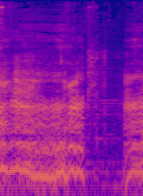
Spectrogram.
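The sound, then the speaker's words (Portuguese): A deep, rumbling animal-like growl holds steady for over a second, breaks off briefly, then starts up again, loud with no talking over it. “Ele, ele fareja o ar, ele olha para a direção da criatura, embora ele pareça não ter visto, ele parece ter sentido o cheiro. Ele tá rosnando assim.”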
